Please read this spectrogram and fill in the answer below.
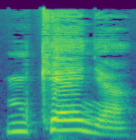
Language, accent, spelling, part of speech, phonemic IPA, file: Swahili, Kenya, Mkenya, noun, /m̩ˈkɛ.ɲɑ/, Sw-ke-Mkenya.flac
- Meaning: Kenyan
